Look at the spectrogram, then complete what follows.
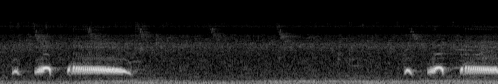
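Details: Spotted dove singing as a zebra dove lure. Two low coo phrases, each made of two clipped notes and a long sustained coo, come about four seconds apart.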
